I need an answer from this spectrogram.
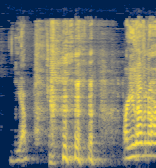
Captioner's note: laugh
